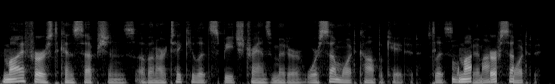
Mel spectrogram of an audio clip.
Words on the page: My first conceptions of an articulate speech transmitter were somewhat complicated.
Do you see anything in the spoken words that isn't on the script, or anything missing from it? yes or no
yes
